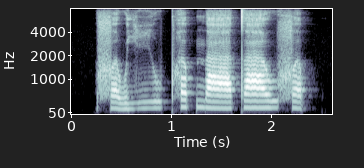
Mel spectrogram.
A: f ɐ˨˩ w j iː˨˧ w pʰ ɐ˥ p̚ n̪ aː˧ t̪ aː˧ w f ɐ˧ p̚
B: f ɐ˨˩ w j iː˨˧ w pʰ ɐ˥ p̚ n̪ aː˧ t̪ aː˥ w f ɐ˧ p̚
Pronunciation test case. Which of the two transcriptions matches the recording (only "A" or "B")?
B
